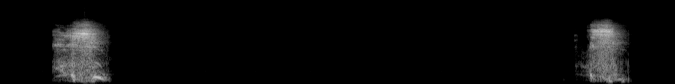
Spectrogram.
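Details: Two loud, sharp sneezes a few seconds apart, with silence between; ordinary sneezing in a recording of stifled and big sneezes.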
